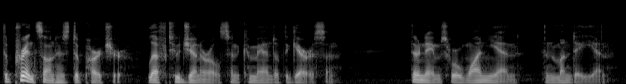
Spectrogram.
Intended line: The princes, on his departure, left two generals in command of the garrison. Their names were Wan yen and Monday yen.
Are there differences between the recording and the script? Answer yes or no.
yes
